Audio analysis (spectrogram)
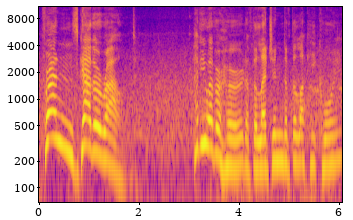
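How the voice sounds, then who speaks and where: A flamboyant young pirate captain from a video game, speaks in a high, swooping voice. He declaims like a showman, taking his time, with music behind him. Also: animated, measured pace, fairly bright tone, slight background noise. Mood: grandiose. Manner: theatrical, declamatory showman delivery. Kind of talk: theatrical video game voice acting. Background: game background music.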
